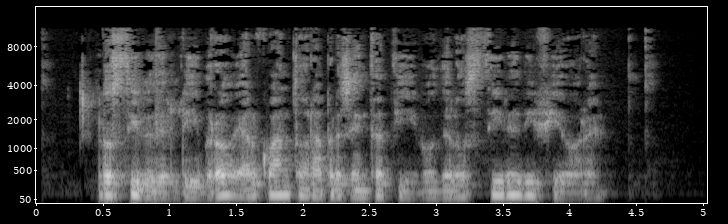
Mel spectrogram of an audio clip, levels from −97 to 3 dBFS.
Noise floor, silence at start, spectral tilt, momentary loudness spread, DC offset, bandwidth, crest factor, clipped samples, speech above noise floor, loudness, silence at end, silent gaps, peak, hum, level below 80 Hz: -51 dBFS; 0.05 s; -4 dB/octave; 17 LU; under 0.1%; 11.5 kHz; 20 dB; under 0.1%; 24 dB; -27 LUFS; 0.4 s; none; -8 dBFS; none; -48 dBFS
